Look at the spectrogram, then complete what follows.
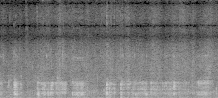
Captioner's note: ragged Breathing Continues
